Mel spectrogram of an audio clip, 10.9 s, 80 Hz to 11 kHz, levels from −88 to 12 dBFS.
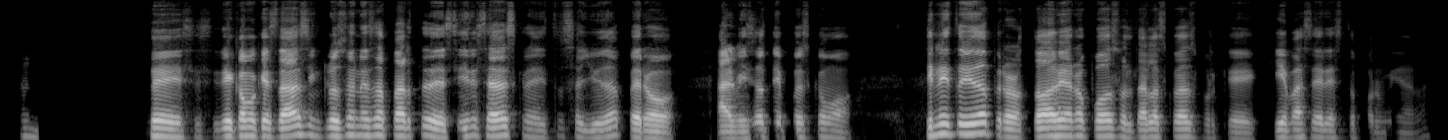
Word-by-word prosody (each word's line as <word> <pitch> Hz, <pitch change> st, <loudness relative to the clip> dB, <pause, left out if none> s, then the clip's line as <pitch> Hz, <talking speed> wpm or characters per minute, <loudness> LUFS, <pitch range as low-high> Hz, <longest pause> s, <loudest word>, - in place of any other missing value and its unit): Ujú. 145 Hz, -3 st, -22 dB, 0.8 s
Sí, 140 Hz, -3 st, +3 dB
sí, 125 Hz, 0 st, -24 dB
sí, 125 Hz, +1 st, -26 dB
de 145 Hz, +1 st, +3 dB
como 155 Hz, 0 st, +3 dB
que 150 Hz, -, +4 dB
estabas 145 Hz, +4 st, +4 dB
incluso 150 Hz, +1 st, -1 dB
en 165 Hz, -, -5 dB
esa 160 Hz, 0 st, -1 dB
parte 150 Hz, +1 st, +1 dB
de 155 Hz, -, +5 dB
decir, 140 Hz, +5 st, -3 dB
sabes 150 Hz, +2 st, +3 dB
que -, -, -23 dB
necesitas 130 Hz, +2 st, -15 dB
ayuda, 130 Hz, +4 st, -5 dB
pero, 115 Hz, -5 st, 0 dB, 0.3 s
al 115 Hz, 0 st, +1 dB
mismo 110 Hz, +5 st, -6 dB
tiempo 130 Hz, 0 st, -9 dB
es 130 Hz, -, -11 dB
como: 125 Hz, -6 st, -11 dB, 0.5 s
"Sí 155 Hz, -, 0 dB
necesito 185 Hz, 0 st, +3 dB
ayuda, 195 Hz, +2 st, +5 dB
pero, 135 Hz, -8 st, -1 dB
todavía 150 Hz, +3 st, +4 dB
no 155 Hz, 0 st, -3 dB
puedo 145 Hz, 0 st, 0 dB
soltar 130 Hz, -2 st, -6 dB
las 135 Hz, 0 st, -4 dB
cosas 135 Hz, 0 st, -4 dB
porque, 110 Hz, -4 st, -15 dB
¿quién 130 Hz, 0 st, -5 dB
va -, -, -3 dB
a -, -, -1 dB
hacer 130 Hz, -1 st, -9 dB
esto 125 Hz, +1 st, -15 dB
por 110 Hz, -4 st, -27 dB
mí, 105 Hz, -, -35 dB
no?" 100 Hz, +7 st, -34 dB
135 Hz, 235 wpm, -20 LUFS, 125-150 Hz, 0.8 s, de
